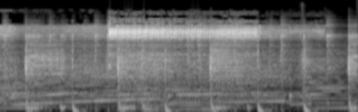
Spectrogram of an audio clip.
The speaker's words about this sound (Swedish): Men som sagt var den for runt på Mantorp, den här elbilen, så att den gick ju något alldeles galet och sen bara viner och susa lite i bilen alltså.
